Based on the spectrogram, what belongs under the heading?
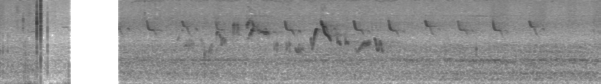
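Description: Wild birds singing: a run of short, high, downward-sliding notes repeated about three times a second, with other birds' chirps beneath. The sound cuts out briefly about a second in.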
